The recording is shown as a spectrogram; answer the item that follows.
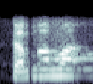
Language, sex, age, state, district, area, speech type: Bodo, male, 30-45, Assam, Chirang, rural, conversation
